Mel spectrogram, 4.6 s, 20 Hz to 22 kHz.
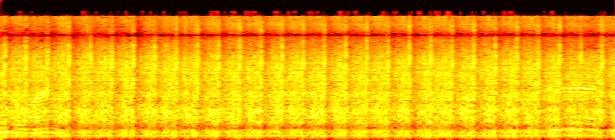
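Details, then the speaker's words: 2005 Mazda 6 3.0 V6 Duratec, about 122,000–123,000 miles, oil freshly changed without helping: sharp patterned tick, about two a second, from the engine while idling and revved to 2000–2500 rpm. Owner unsure, wonders about a valve problem. "it's not like a constant tick It's like got like a pattern to it but it's coming from in here"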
